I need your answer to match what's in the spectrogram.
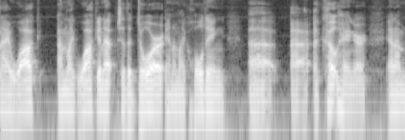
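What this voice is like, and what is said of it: Usual voice. Nothing is said of it.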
